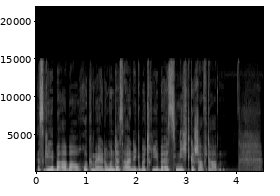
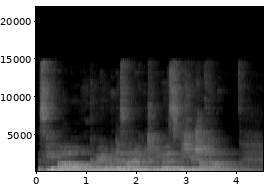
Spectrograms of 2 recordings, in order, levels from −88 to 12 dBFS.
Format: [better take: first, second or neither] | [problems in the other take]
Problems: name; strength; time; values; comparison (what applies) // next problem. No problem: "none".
first | off-mic speech; far // room echo; strong; dies away in 1.8 s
